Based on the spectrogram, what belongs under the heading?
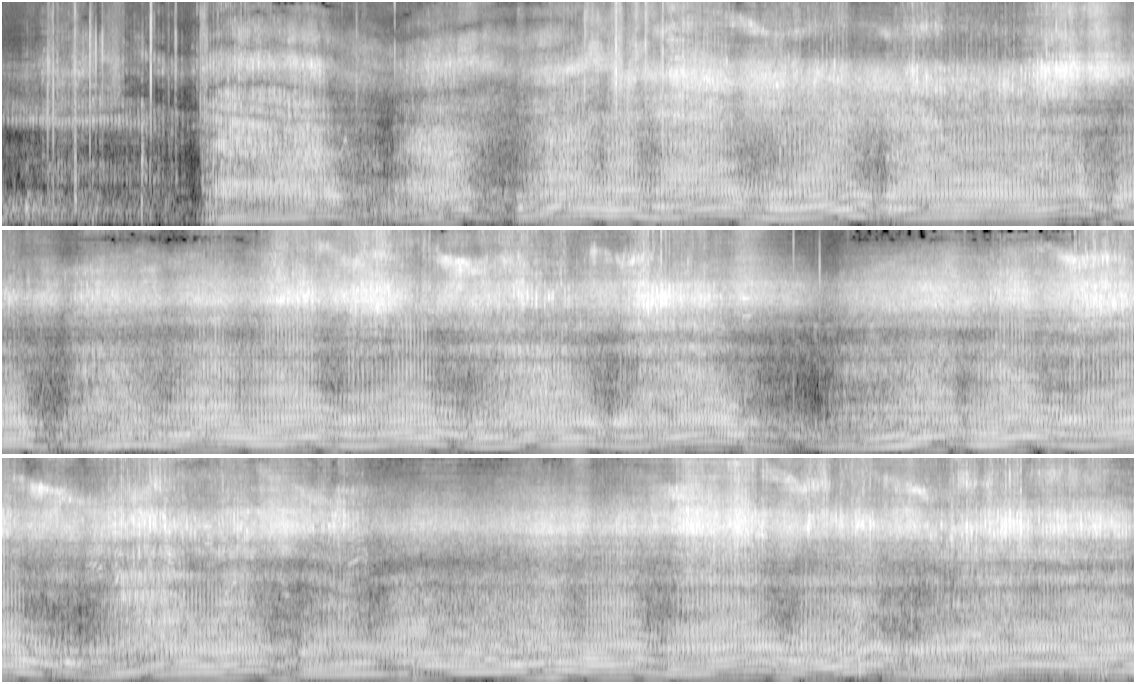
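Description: Porsche engine revving up and down over and over as the car drifts around a cone on wet tarmac, its pitch rising and falling every second or two. It comes in loud about a second and a half in.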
